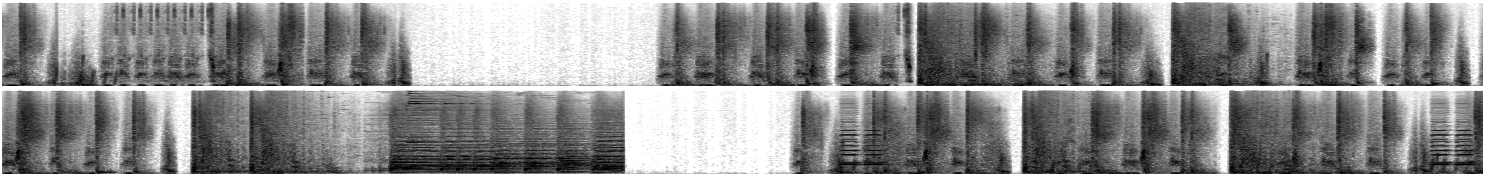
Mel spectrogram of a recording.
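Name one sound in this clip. Cartoonish hits thump and pop in quick bursts.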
